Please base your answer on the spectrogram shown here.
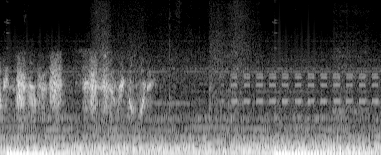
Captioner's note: phone beeping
